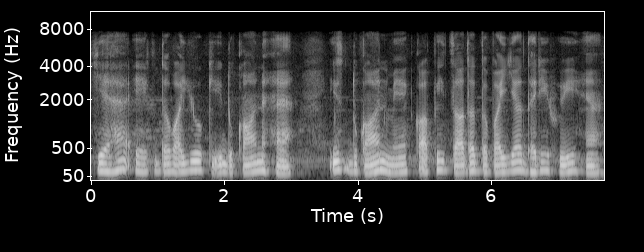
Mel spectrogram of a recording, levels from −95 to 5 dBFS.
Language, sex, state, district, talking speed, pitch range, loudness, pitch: Hindi, male, Uttar Pradesh, Saharanpur, 115 wpm, 105-125 Hz, -20 LUFS, 110 Hz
